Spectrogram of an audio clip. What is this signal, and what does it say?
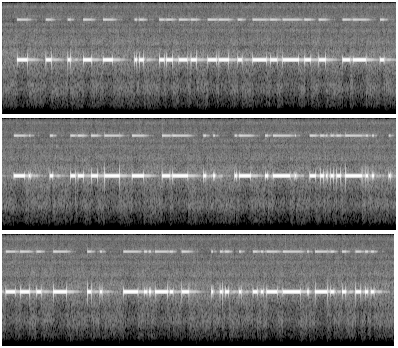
Beeps of irregular length, with room echo. There is no code.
